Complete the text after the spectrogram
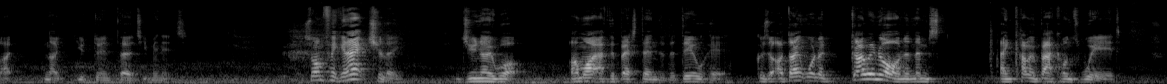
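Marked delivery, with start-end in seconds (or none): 0.4-1.9 mock dead-level, expressionless, low, quiet deadpan. Speaker retells answering the booker about set length: retelling a deadpan reply. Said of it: "just deadpanned it".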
